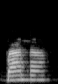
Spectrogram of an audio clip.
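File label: "gbana", Nigerian Pidgin, female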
